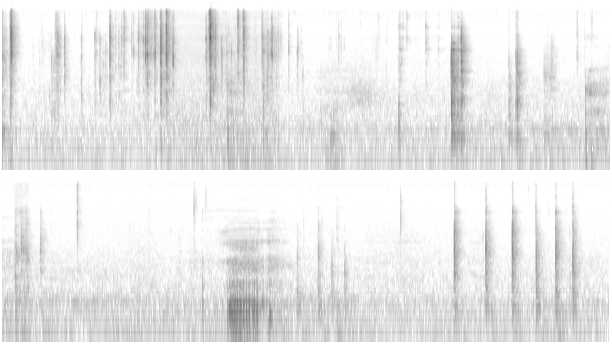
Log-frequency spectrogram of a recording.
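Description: Small clicks, taps and crinkles of clear plastic stamps, their carrier sheet and an acrylic block being handled on a cutting mat. The loudest cluster of clicks comes in the first couple of seconds, and a quick run of light taps comes near the end.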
